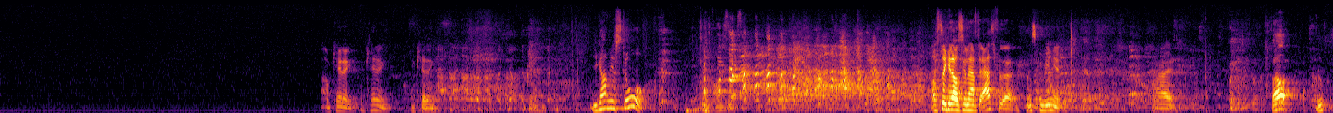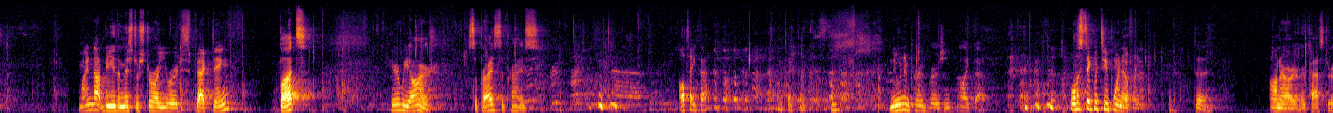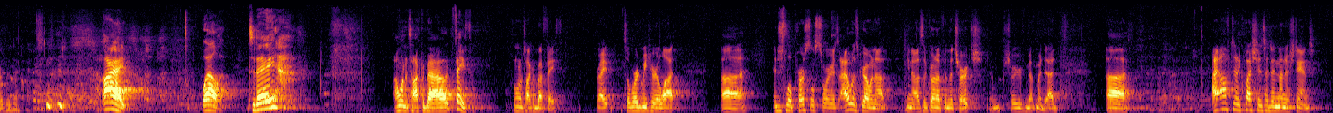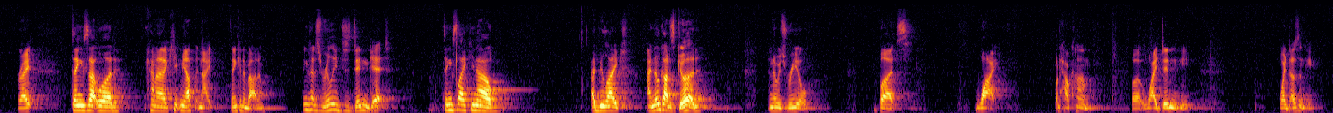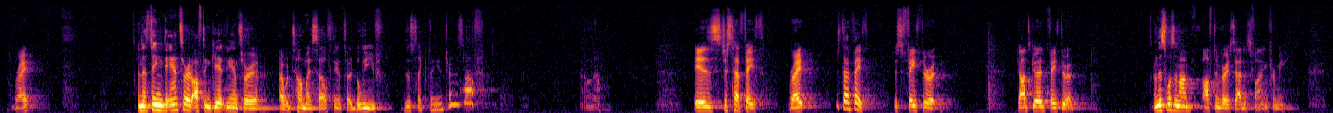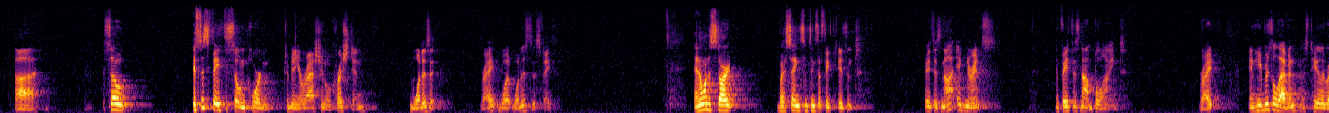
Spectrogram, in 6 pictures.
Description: Sermons , Youth Sunday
